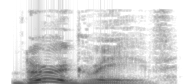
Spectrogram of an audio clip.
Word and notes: burgrave: British English

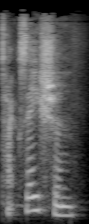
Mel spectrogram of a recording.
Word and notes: taxation: British English

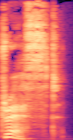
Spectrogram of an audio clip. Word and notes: dressed: British English

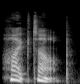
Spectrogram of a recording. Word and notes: hyped up: British English

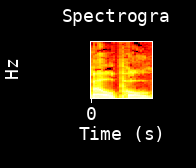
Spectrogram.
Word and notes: bell pull: British English

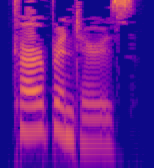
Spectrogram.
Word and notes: carpenters: British English

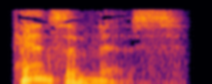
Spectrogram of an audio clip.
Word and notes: handsomeness: British English

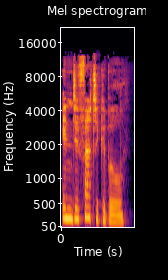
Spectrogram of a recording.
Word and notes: indefatigable: British English

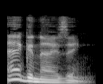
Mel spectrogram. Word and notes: agonising: British English

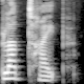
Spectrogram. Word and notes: blood type: British English

